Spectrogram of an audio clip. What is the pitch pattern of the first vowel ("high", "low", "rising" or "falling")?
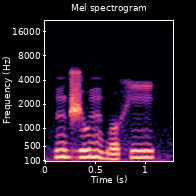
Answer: high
